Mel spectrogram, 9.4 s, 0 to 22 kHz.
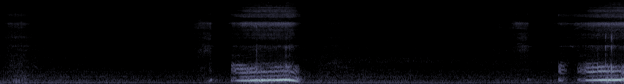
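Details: Fuku, an eight-year-old male English Bulldog weighing about 30 kg, snores while asleep indoors: two rough, rumbling snores several seconds apart, with quiet breathing between.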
